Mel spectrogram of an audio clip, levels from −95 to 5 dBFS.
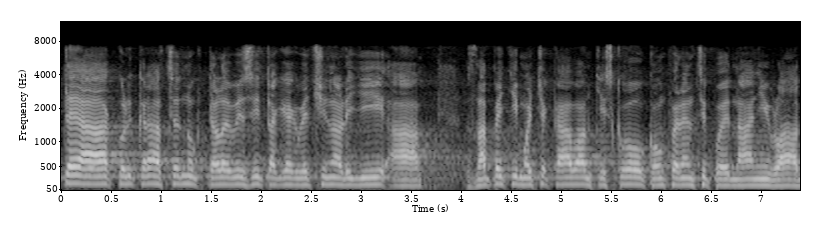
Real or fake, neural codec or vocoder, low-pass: real; none; 7.2 kHz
